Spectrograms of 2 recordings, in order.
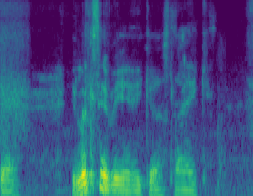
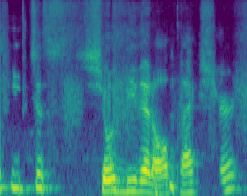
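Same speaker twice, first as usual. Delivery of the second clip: high, louder incredulous questioning; mock indignation; 7 semitones higher, 4 dB louder than usual. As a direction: act out being comically affronted. Retold indignant question, laughing.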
